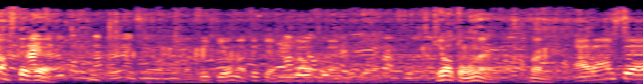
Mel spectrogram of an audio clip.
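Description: Several people talking at once: loose, overlapping chatter of a crowd of bystanders.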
